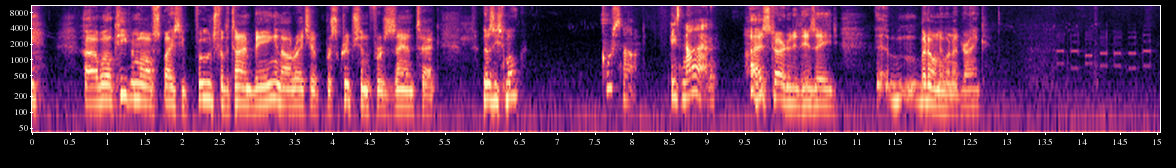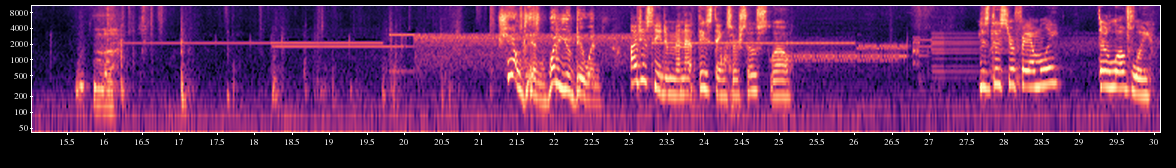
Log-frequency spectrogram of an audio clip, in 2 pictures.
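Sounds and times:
modem chirp: 0:13.0 - 0:15.0, 0:16.3 - 0:30.0
dial-up modem tones: 0:13.6 - 0:15.0, 0:16.2 - 0:28.1
touch-tone keypad beeps: 0:13.6 - 0:15.0.

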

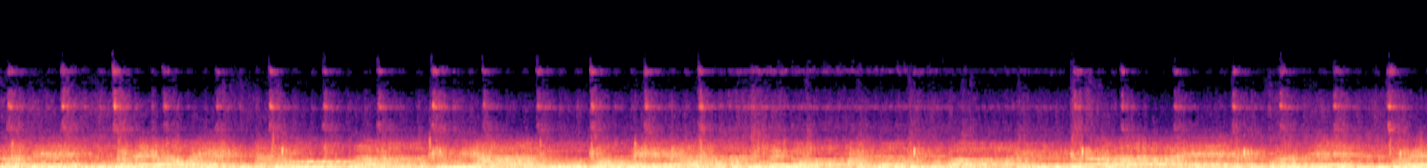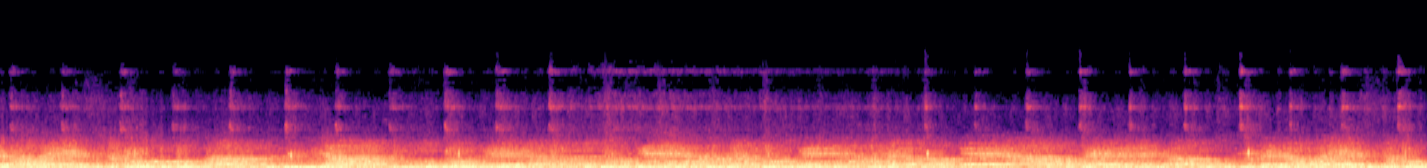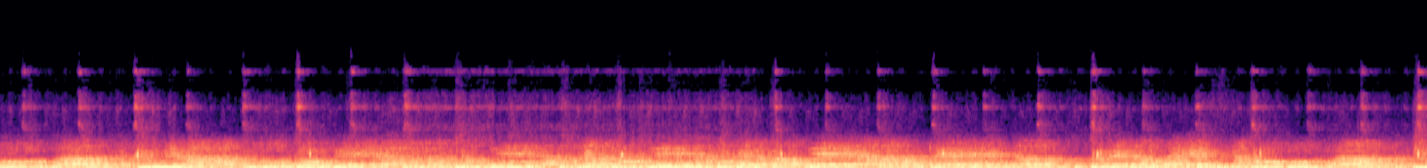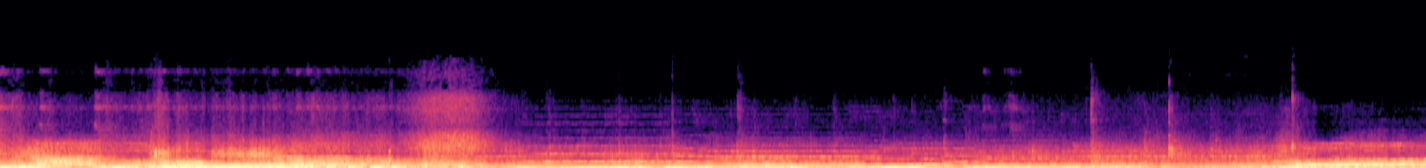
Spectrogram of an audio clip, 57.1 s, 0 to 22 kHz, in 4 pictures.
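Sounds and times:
steady beat: 0:00.0 - 0:48.0
congregation singing a hymn: 0:00.0 - 0:57.0
low accompaniment: 0:00.0 - 0:57.0.

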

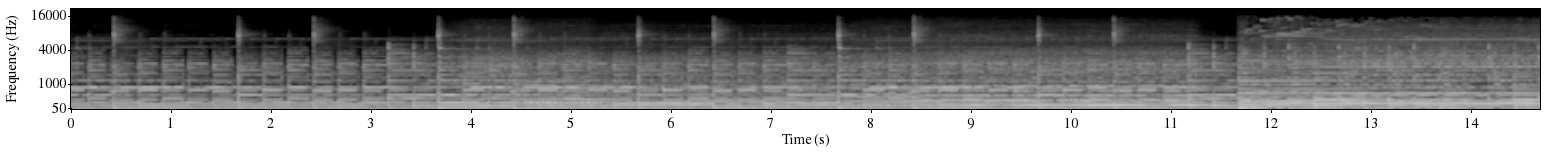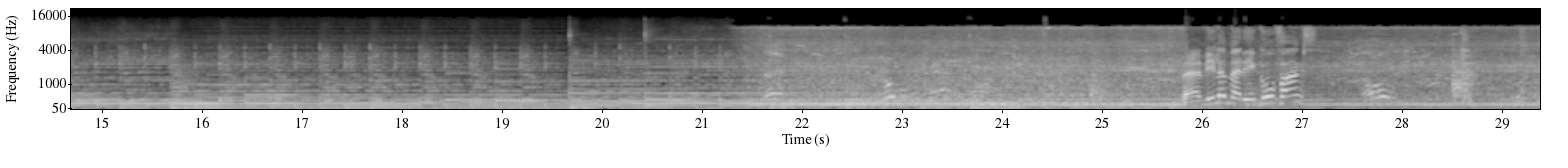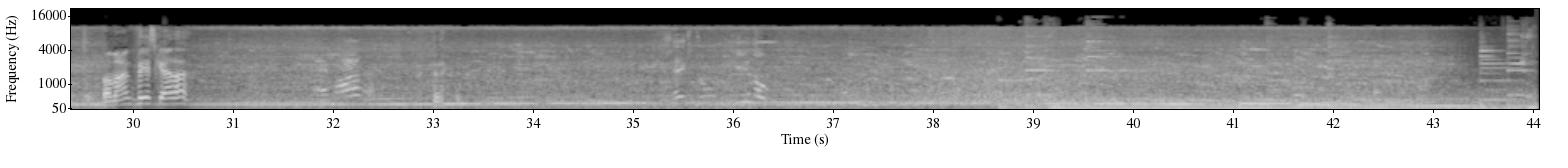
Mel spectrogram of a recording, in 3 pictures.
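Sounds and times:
music: 0:00.0 - 0:31.7, 0:36.3 - 0:44.0
boat engine running: 0:00.0 - 0:44.0
gulls calling: 0:21.4 - 0:30.0, 0:30.6 - 0:44.0.

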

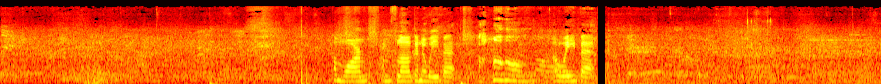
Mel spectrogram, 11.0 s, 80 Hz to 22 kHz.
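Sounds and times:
crowded room background noise: 0:00.0 - 0:11.0.

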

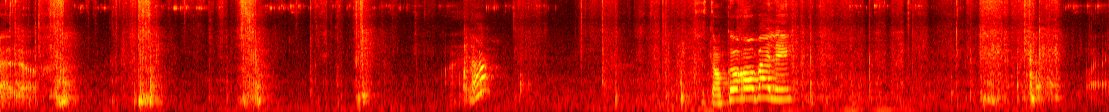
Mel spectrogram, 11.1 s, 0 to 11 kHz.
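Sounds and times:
small jingle bells jingling: 0:00.0 - 0:05.1, 0:10.2 - 0:11.0.

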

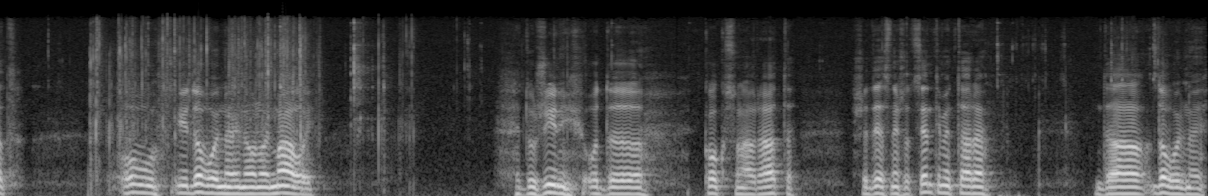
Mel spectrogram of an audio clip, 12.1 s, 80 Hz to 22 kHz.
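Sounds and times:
plastic packaging rustling: 0:00.0 - 0:05.4, 0:10.0 - 0:11.9.

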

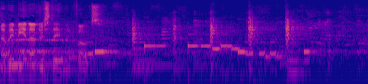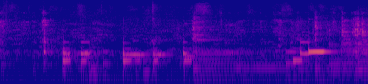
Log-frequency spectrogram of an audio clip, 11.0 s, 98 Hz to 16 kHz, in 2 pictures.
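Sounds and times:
electric guitar plucked notes: 0:00.0 - 0:04.9, 0:06.4 - 0:11.0.

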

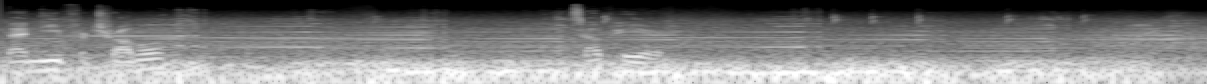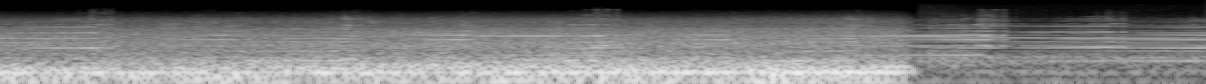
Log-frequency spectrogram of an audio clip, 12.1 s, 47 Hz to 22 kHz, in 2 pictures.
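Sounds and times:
low outdoor rumble: 0:00.0 - 0:10.6
faint sustained music notes: 0:00.0 - 0:12.0.

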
